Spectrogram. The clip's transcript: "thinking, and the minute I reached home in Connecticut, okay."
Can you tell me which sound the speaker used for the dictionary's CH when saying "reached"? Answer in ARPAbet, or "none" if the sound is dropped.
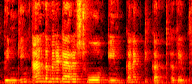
S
